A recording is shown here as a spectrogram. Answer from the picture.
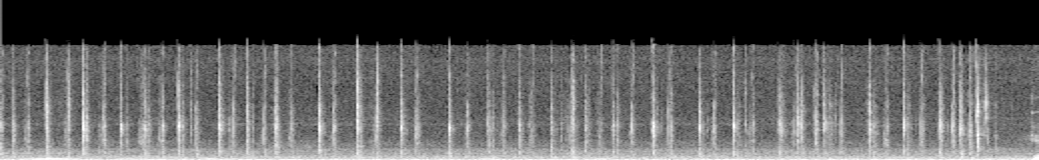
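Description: Computer keyboard typing: a quick, uneven run of key clicks as a sentence is typed.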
